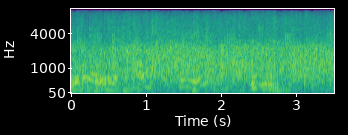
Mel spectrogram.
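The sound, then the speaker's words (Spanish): Applause from an audience, a dense, steady clatter of clapping that stays loud throughout while a voice speaks over it. “Un aplauso para él.”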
